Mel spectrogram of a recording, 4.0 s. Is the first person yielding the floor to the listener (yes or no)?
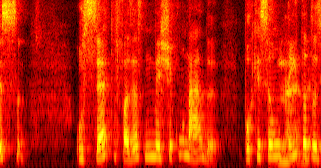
no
